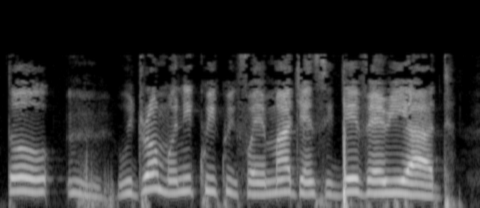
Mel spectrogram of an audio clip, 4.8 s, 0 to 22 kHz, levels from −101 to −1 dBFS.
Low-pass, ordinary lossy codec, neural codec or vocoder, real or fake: 9.9 kHz; MP3, 32 kbps; none; real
